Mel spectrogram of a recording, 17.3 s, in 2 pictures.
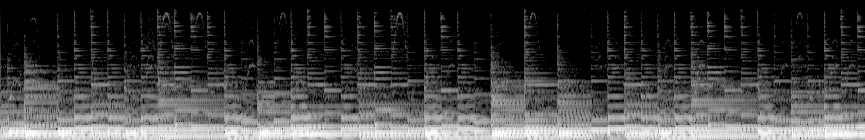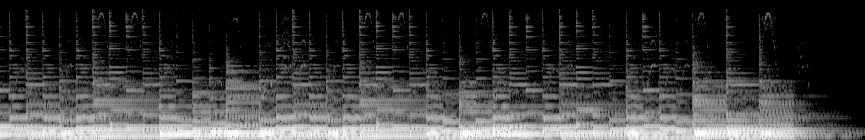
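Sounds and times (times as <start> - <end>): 
guitar playing a folk tune: 0.0 - 17.2.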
